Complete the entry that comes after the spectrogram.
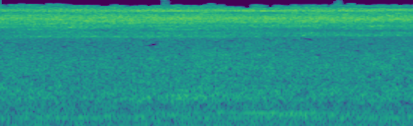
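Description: Steady low rumble of a train running on the railway station tracks, with a faint steady hum.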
